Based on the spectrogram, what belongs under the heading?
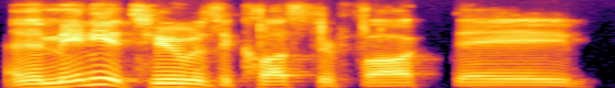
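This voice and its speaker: Brief: low, smooth-voiced male podcast host, loose and profane, muffled dry sound. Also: big pitch swings, a little fast, no echo. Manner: rambling, profane, with many fillers and restarts. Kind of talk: casual podcast chat.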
